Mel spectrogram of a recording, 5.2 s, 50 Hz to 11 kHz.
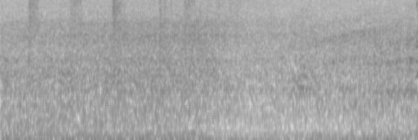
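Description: A tractor rolling forward in Farming Simulator 22 on a British farm map, its engine a steady low drone with broadband rumble, constant and fairly loud with no other clear sounds.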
